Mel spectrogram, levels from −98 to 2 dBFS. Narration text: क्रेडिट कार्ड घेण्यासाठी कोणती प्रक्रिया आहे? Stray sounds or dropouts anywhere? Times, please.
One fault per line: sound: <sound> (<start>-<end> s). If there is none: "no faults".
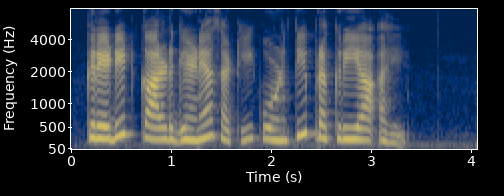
no faults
